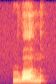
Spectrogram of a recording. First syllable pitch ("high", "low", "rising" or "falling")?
high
